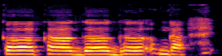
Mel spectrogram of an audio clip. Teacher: इसका उच्चारण जब हम करते हैं तो केवल गले से ही घर्षण होता है और मुख से ध्वनि बाहर आ जाती है। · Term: कंठ्य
